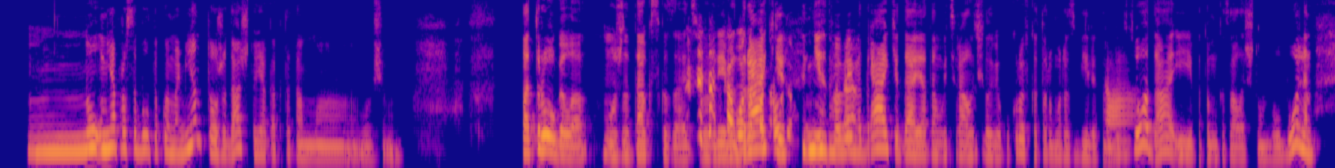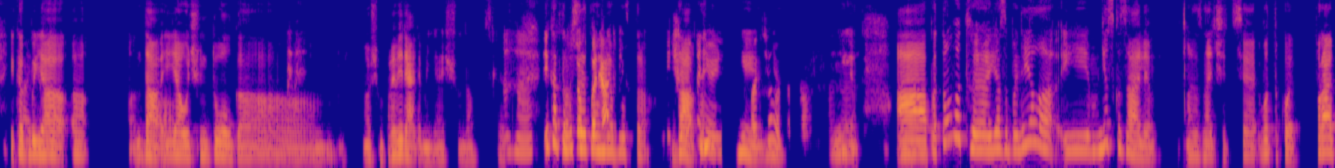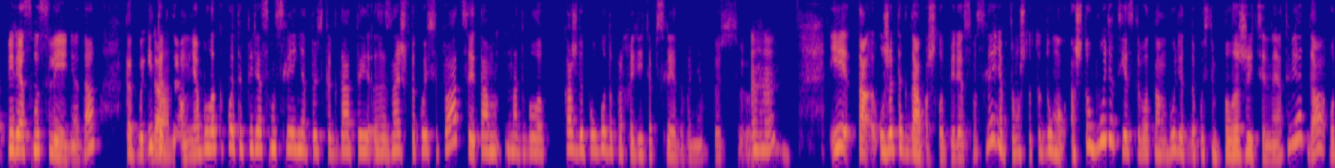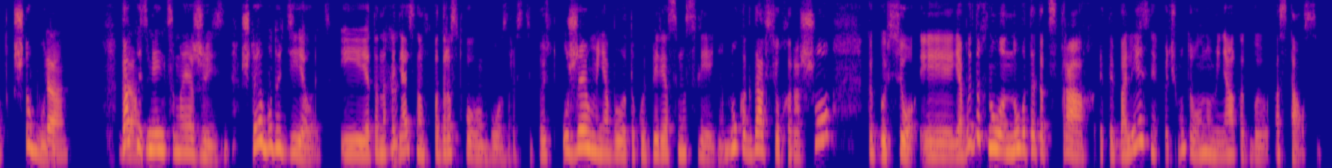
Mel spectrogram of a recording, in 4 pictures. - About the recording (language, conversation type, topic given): Russian, podcast, Какие события заставили тебя переосмыслить свою жизнь?
- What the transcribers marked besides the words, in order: laugh; laughing while speaking: "Кого-то потрогала?"; chuckle; other background noise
